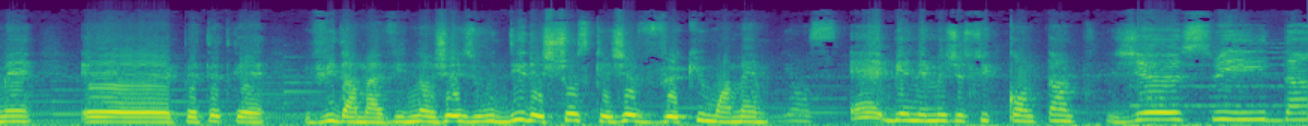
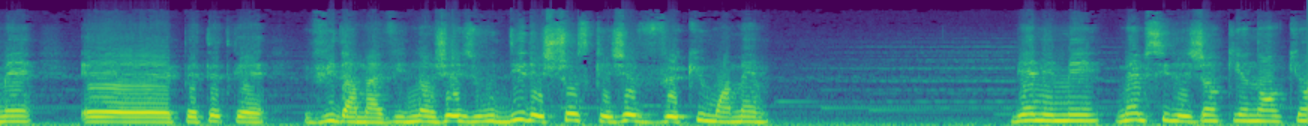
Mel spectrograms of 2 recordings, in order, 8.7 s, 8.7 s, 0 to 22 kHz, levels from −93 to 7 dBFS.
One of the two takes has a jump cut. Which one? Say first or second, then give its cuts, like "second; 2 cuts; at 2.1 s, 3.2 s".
first; 1 cut; at 5.5 s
